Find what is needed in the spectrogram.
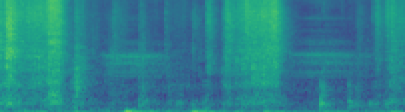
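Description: Gift wrapping paper being ripped off a cardboard box in several quick tears, the loudest at the start and again about two seconds in.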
